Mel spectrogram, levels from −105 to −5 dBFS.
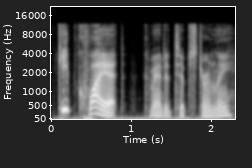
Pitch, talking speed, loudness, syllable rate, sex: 150 Hz, 130 wpm, -18 LUFS, 4.1 syllables/s, male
